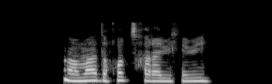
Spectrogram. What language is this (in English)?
Pashto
